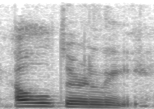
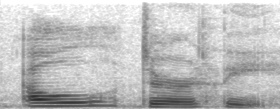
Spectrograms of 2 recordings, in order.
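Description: First: Put-on "Elderly" at normal speed, EL stressed; stress on first syllable. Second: Put-on "Elderly" slowly, el, der, ly apart; teacher's slowed-down "Elderly", syllable by syllable; slow syllable breakdown. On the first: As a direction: hit the first syllable of "Elderly", falling after. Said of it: "đặt trọng âm một". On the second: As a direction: stretch each syllable of "Elderly". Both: Shown as a demonstration.

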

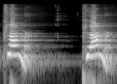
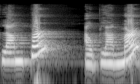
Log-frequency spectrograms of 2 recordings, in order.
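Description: First: Plumber starting high on PLUM, falling after; stress on first syllable. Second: Plumper, plumber with the last syllable pushed up; wrong final stress. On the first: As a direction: raise the voice on PLUM in plumber, then settle. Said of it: "صوتي بيعلى في أول الكلمة". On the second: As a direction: show the mistake: plumPER, plumBER, rising at the end. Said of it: "مش بعمل ستريس على المقطع الأخير". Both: Shown as a demonstration.

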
